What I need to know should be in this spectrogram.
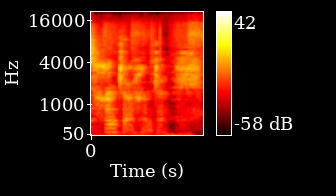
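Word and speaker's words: Hunter × Hunter: okay that makes sense it's pronounced Hunter Hunter but why did they put an X in there like I I'll take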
